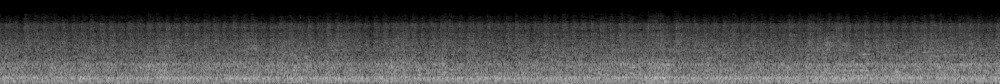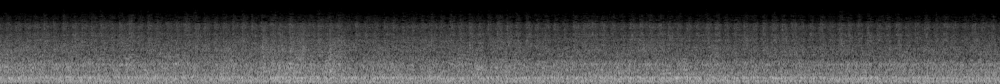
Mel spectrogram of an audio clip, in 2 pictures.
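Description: Passenger train running steadily through a coach: an even rumble and rush of wheels on rails, without a clear beat of rail joints.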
